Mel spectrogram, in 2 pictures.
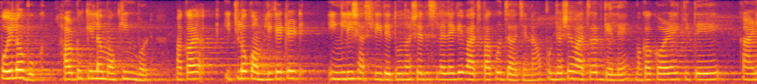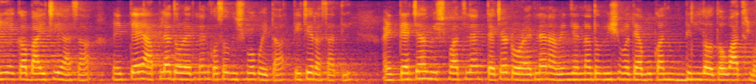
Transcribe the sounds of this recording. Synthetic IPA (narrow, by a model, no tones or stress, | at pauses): pojlɔbukhawʈukiləmɔkiŋɡbəɾɽm̤akait̪lokɔmplikeʈeɽ | iŋɡliɕasliːd̪et̪uːnəɕẽd̪islelẽk̬iːʋat͡spakuːt̪̚d͡zaʋt͡ɕenapəɳd͡zəɕẽʋat͡sat̪ɡʱelẽm̤akakəɭekiːt̪ekaɽ̃iːekabajt͡ɕiasaː | ɽ̃it̪eapljad̪ɔɭat̪ljãnkəsəʋiɕʋəpəjt̪at̪et͡ɕeɾəsat̪iː | aɽ̃it̪jat͡ɕjaʋiɕʋat̪ljãnt̪jat͡ɕjaʈɔɭjat̪ljãnaʋend͡ʑɛnːat̪ɔʋiɕʋət̪jabukãnd̪ilːɔt̪ɔʋat͡slɔ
